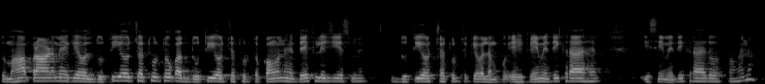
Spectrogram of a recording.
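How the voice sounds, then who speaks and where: A man's voice: on the high side, fairly even intonation, quick pace, a bit bright, a little hiss or hum. A man teaching an exam-prep quiz class, going through questions one by one and coaxing viewers for answers. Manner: repetitive, coaxing, addresses viewers as friends.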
